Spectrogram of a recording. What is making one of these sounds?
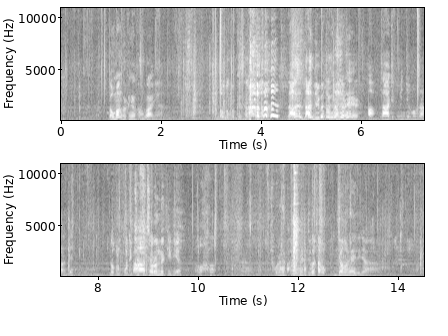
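Young men chat and laugh together nearby.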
